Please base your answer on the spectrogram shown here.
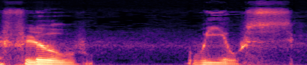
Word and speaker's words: fluvius: Notice that you put the accent on the u here, fluvius, because the I here is short. There's no macron over it, and it's not a diphthong.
